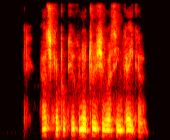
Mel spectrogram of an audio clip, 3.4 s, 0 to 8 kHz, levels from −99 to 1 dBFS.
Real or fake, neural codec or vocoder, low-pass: fake; codec, 16 kHz, 8 kbps, FunCodec, trained on LibriTTS, 25 frames a second; 7.2 kHz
